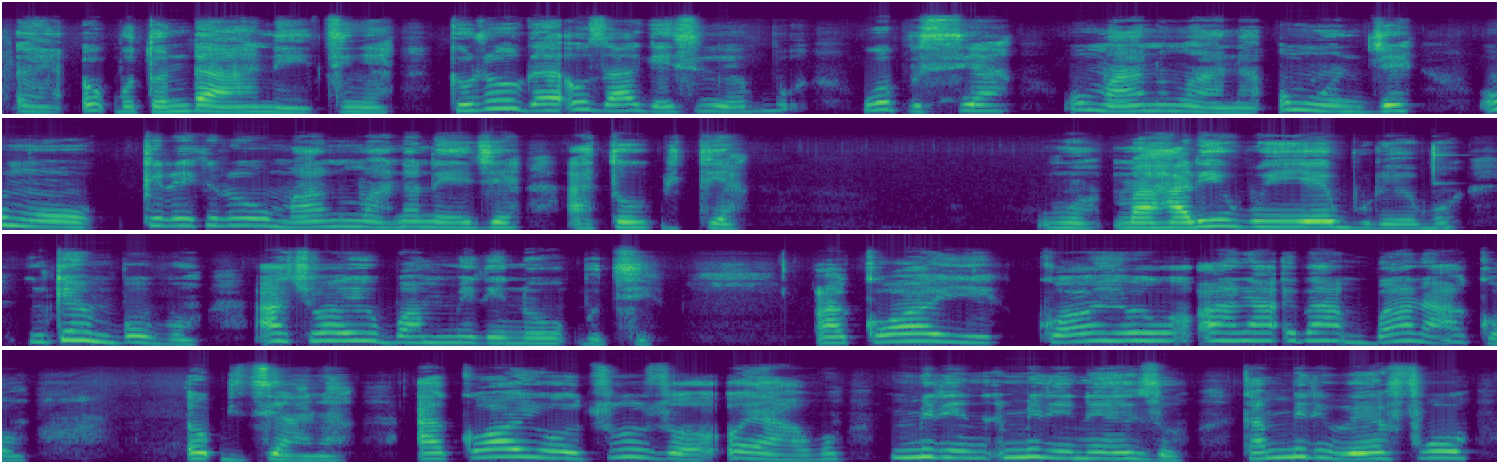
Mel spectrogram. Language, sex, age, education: Igbo, female, 15-29, tertiary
